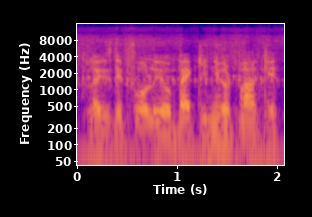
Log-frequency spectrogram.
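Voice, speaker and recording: A hissy old radio recording carries a low-voiced male henchman, played by an actor. He is coolly menacing and gives ornate, stilted commands. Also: steady tone, normal speed, close to an everyday voice. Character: menacing, formally spoken knife-wielding henchman in Cairo. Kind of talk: 1940s radio acting.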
